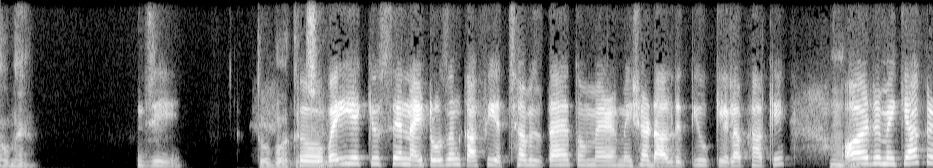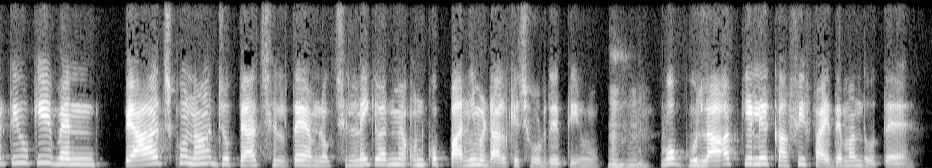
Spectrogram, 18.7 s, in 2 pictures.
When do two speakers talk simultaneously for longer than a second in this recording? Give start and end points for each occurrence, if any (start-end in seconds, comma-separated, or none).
none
